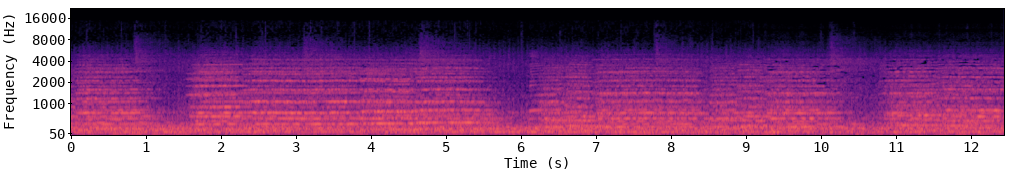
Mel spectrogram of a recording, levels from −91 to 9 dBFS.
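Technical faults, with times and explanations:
9.10–12.45 s, adaptive stream at a lower bitrate: the player switched to a cheaper encoding partway through, likely because the connection slowed. The change is sudden and leaves no gap. From that point the treble is cut off above 14.9 kHz, with codec artefacts rising. This fits a step down to a spectral-band-replication codec at a far lower bitrate.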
